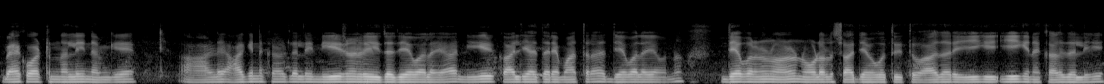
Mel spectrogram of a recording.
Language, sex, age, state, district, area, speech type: Kannada, male, 18-30, Karnataka, Mandya, rural, spontaneous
